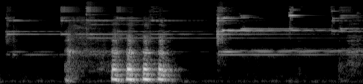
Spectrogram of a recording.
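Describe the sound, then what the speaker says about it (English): Wind chimes ring out in a bright cascade of overlapping metallic tones, a cluster of stronger strikes in the middle, then lingering shimmering notes that fade and ring again. "let's call in spirit with a little bit of wind chime time"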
